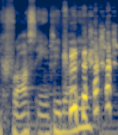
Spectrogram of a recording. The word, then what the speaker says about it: X Antibody: nothing about cros heart would you pronounce X antibody cross antibody right exactly what are you cross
